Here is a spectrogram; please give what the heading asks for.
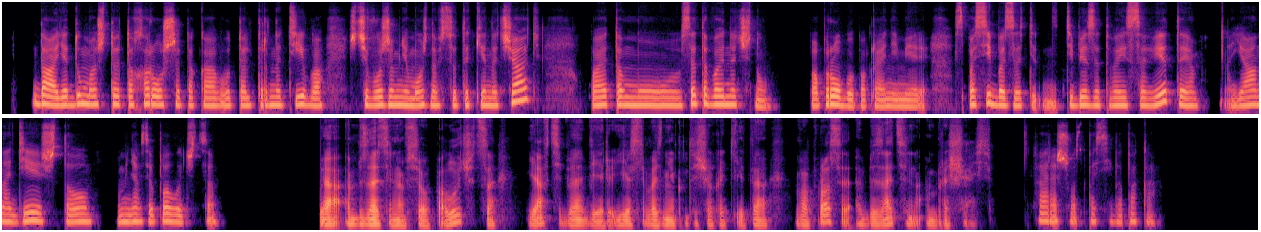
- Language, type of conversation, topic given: Russian, advice, Как научиться принимать ошибки как часть прогресса и продолжать двигаться вперёд?
- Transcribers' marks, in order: none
